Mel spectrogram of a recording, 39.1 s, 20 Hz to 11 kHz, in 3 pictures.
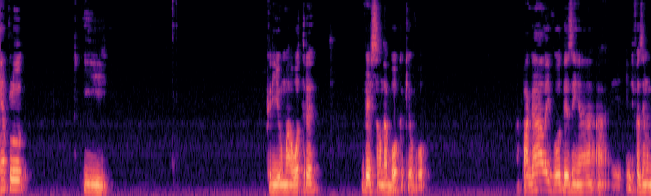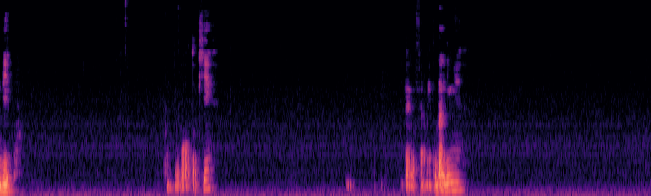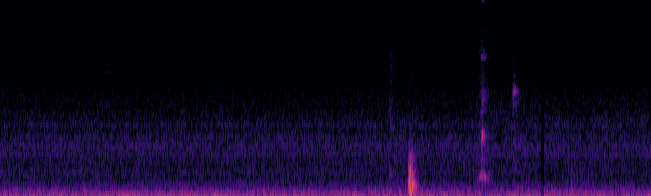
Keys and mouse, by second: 3.5 ., 3.7 i, 4.4 click, 8.2 x, 8.8 click, 14.3-15.6 drag, 15.8 ctrl+z, 18.4 click, 19.7 click, 20.3 click, 23.1-34.6 drag.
